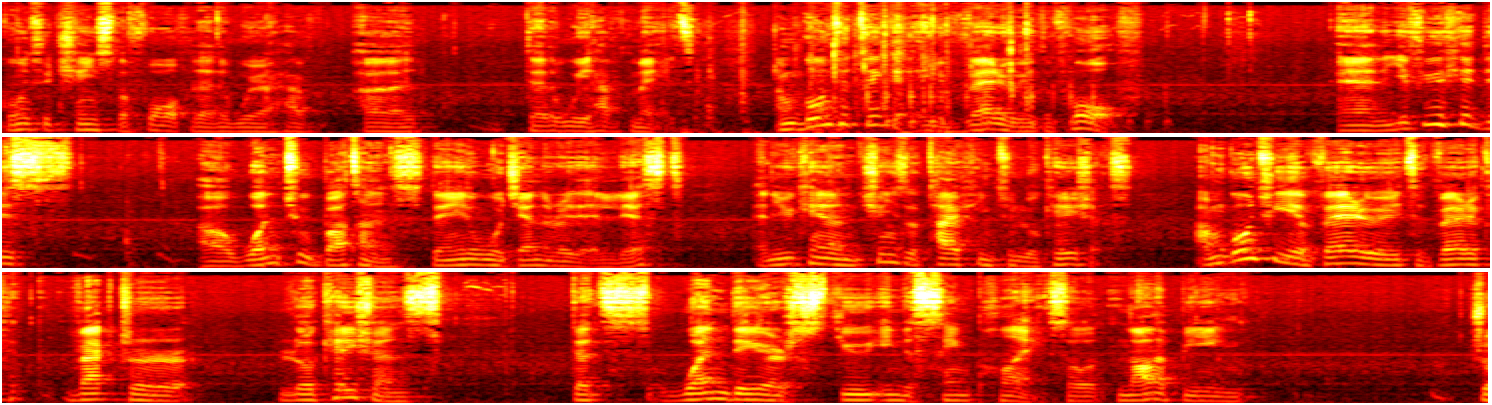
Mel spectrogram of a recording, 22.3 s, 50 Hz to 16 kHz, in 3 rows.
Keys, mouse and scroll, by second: 0.7-1.4 drag, 1.4-3.6 middle drag, 3.6 ctrl+a, 7.8 click, 9.3-12.0 drag, 12.0-13.6 middle drag, 13.6 click.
